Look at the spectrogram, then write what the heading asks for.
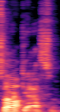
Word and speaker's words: Sargassum: Like Sarge ass No, it's Sargassum. No, actually, it's pronounced Sargassum, and he will tell you why.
